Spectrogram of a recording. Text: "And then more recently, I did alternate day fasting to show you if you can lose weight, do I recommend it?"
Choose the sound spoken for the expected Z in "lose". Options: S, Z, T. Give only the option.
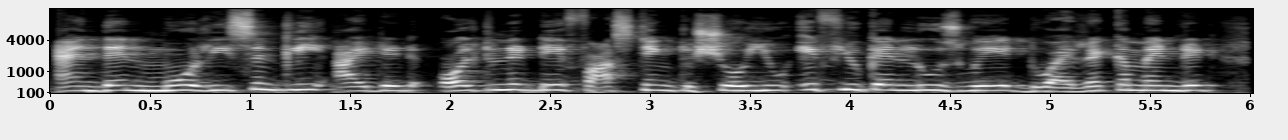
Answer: Z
